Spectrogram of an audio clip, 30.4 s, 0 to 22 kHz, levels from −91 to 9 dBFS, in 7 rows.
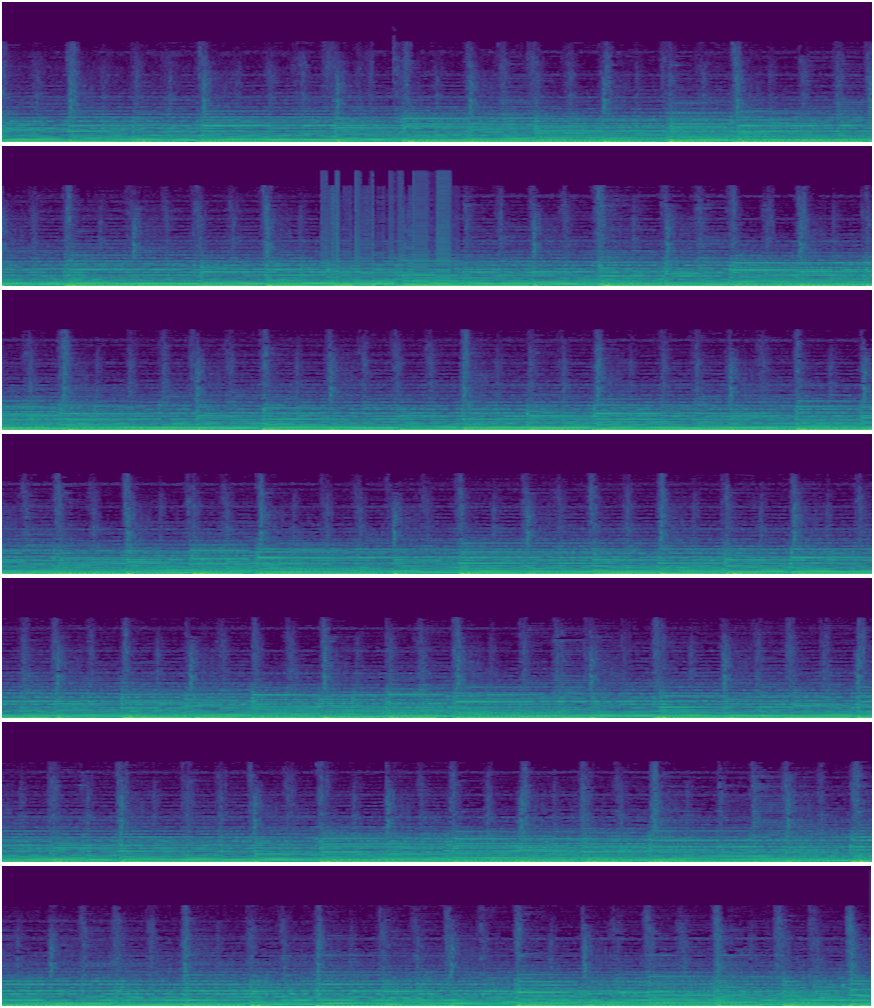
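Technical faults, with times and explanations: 5.96–6.64 s: robotic sound from repeated short buffers. A rigid metallic buzz sits near 94 Hz. This is likely from a slice of about 11 ms repeating over skipped audio.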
